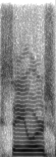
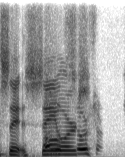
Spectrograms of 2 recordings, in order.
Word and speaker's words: Saoirse: It's like Saoirse Ronan or something. Saoirse.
